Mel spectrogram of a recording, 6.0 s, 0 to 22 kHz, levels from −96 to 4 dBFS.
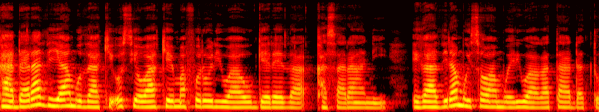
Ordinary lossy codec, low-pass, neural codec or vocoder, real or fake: none; 19.8 kHz; none; real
